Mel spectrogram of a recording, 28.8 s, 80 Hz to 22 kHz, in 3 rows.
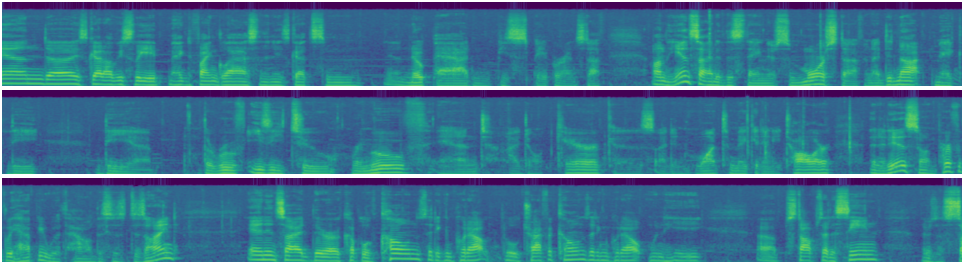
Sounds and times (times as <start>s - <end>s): Speech: 0.0s - 10.0s, 10.6s - 21.0s, 21.6s - 26.2s, 26.8s - 28.8s
Music: 0.0s - 28.8s.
